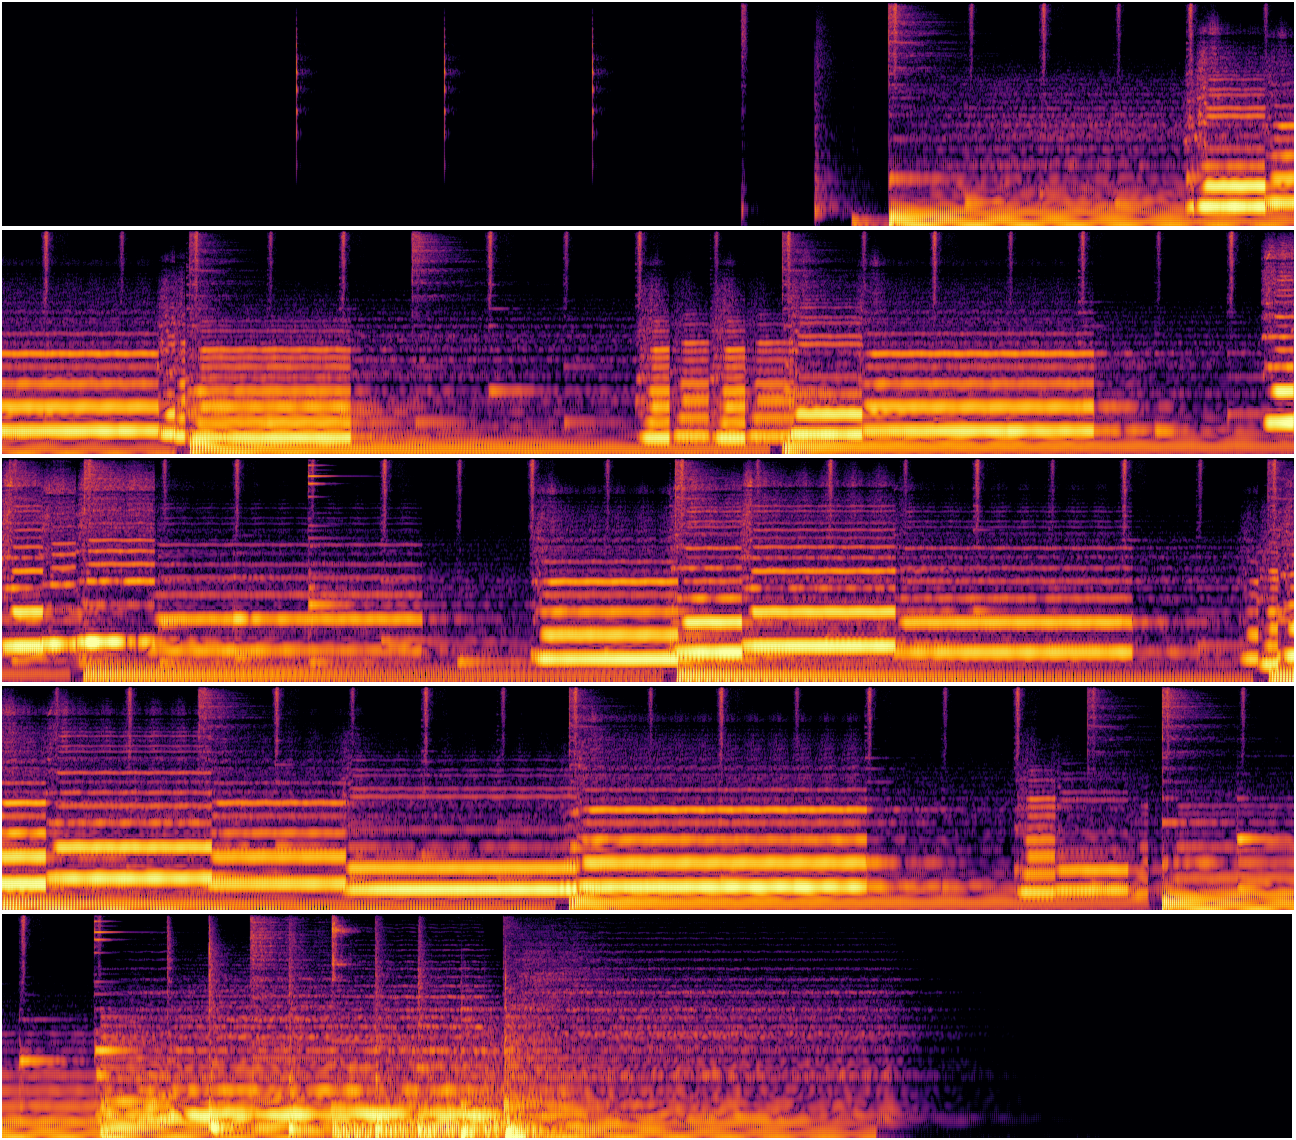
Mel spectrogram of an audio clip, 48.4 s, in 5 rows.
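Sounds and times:
Korg Pa1000 keyboard arranger style: 6.7s - 45.4s.

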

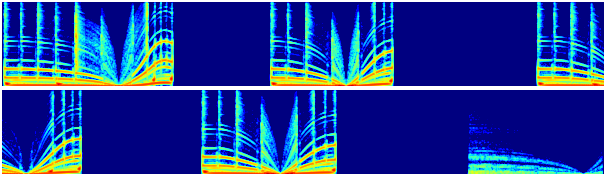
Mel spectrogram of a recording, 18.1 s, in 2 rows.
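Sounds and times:
TimeShaper 2 scratch effect: 0.5s - 2.6s, 4.2s - 5.9s, 8.4s - 10.2s, 12.3s - 14.0s.

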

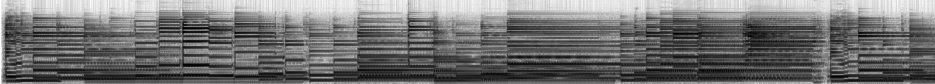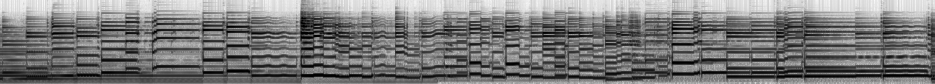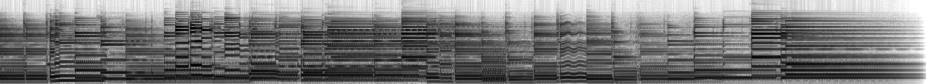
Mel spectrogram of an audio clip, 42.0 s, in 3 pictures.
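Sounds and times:
clean guitar tone on front pickup: 0.0s - 42.0s.

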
